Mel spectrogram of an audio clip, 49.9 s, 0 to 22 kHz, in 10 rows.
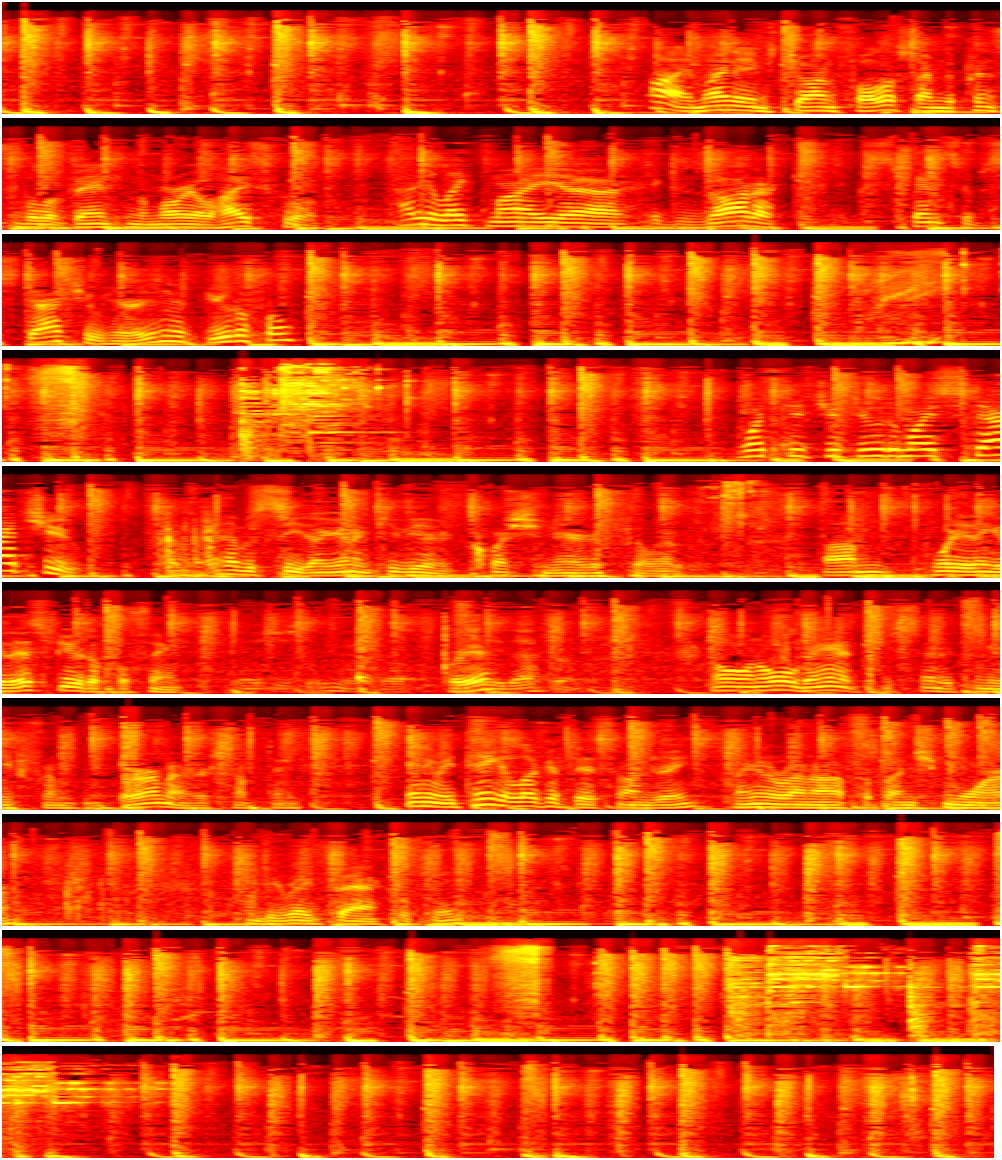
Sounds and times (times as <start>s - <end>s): Music: 0.0s - 49.8s
Speech: 3.2s - 11.5s, 18.6s - 23.4s, 24.0s - 35.1s, 36.1s - 37.4s.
